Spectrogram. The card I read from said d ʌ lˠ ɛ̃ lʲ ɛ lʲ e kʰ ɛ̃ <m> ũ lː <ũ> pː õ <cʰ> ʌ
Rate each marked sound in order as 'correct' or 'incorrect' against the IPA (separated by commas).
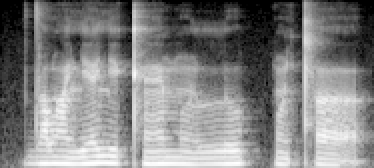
correct, incorrect, correct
